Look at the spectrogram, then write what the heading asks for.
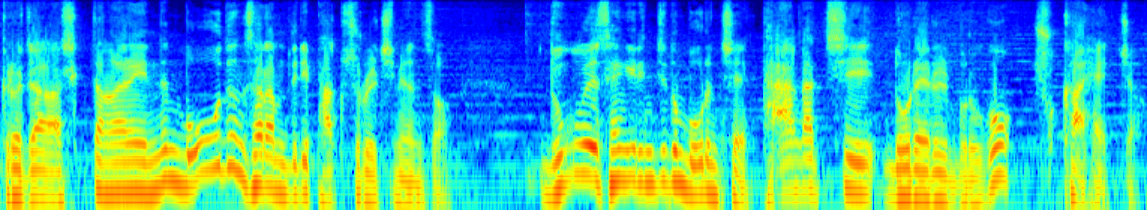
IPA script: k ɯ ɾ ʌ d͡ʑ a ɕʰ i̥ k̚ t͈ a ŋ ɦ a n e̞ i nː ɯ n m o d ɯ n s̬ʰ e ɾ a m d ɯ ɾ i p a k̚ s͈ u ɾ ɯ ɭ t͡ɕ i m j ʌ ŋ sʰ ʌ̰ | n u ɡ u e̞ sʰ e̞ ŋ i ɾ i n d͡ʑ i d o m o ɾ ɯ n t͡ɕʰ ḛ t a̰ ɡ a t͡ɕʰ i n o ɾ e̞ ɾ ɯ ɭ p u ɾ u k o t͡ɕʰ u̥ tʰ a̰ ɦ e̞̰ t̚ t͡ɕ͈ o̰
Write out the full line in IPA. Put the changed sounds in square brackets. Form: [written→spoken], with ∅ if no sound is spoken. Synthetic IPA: k ɯ ɾ ʌ d͡ʑ a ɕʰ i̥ k̚ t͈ a ŋ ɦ a n e̞ i nː ɯ n m o d ɯ n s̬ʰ [e→a] ɾ a m d ɯ ɾ i p a k̚ s͈ u ɾ ɯ ɭ [t͡ɕ→t͡ɕʰ] i m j ʌ [ŋ→n] sʰ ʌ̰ | n u ɡ u e̞ sʰ e̞ ŋ i ɾ i n d͡ʑ i d o m o ɾ ɯ n t͡ɕʰ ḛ t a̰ ɡ a t͡ɕʰ i n o ɾ e̞ ɾ ɯ ɭ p u ɾ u [k→ɡ] o t͡ɕʰ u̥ [tʰ→kʰ] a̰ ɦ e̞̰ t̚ t͡ɕ͈ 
